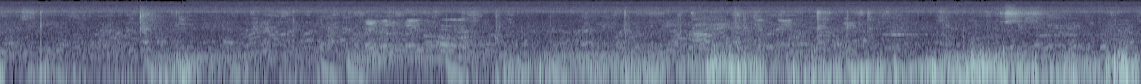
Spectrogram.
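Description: Voices of people chatting are heard nearby outdoors.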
